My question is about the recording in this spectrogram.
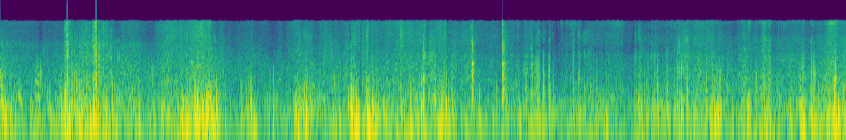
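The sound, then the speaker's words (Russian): Horse hooves clip-clop steadily in an uneven rhythm, with gusty wind buffeting the microphone throughout and no clear voices. “Ладно, я говорю, будут лошадь украшать.”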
